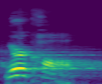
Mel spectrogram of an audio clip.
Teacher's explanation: So notice how call is a little bit louder and longer.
